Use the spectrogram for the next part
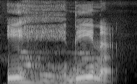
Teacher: H besar dari pangkal tenggorokan, jangan berbisik nafasnya.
